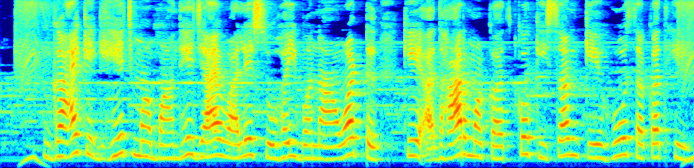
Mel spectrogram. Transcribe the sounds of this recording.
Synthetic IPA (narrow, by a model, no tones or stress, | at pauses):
ɡaːekeɡʱẽːt͡ʃmə̃bãːnd̪ʱed͡ʒaːeʋaːlesoːɦəibənaːʋəʈ | kea̰ːd̪ʱaːɾmə̃kət̪kokɪsəmkeɦosəkət̪ɦeː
